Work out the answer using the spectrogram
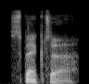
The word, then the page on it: spectre: British English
